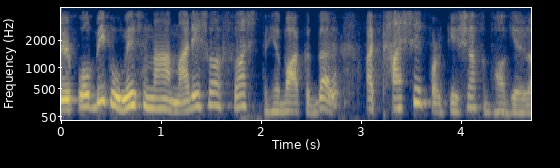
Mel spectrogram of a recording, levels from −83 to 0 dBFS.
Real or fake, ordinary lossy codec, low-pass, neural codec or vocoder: fake; none; 3.6 kHz; codec, 16 kHz, 0.5 kbps, X-Codec, HuBERT features, trained on balanced general audio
